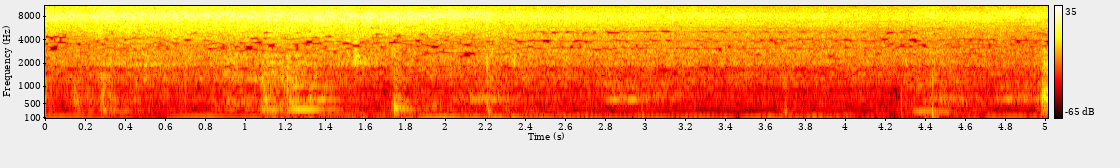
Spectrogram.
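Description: Chicken pieces and onion sizzling in an aluminium pot on a gas stove while being stirred with a wooden spoon: a steady frying hiss with a low hum beneath and a few light knocks of the spoon.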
